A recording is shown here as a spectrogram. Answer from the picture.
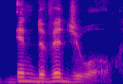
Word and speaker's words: individual: Okay, so the third syllable gets the emphasis. Individual. Okay, and then there you have the ol sound at the end of the word.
